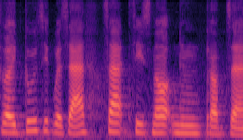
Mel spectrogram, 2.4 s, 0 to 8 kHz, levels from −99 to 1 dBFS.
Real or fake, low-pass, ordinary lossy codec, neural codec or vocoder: fake; none; none; codec, 16 kHz, 0.5 kbps, FunCodec, trained on LibriTTS, 25 frames a second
